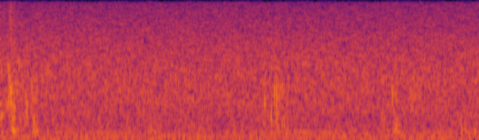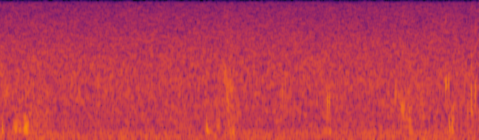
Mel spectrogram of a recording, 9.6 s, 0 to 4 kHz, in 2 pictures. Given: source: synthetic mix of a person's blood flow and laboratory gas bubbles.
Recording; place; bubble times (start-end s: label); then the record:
Doppler ultrasound of blood flow; subclavian vein
0.00-0.44 s: bubbles
2.61-3.02 s: bubbles
3.89-4.02 s: bubbles
4.09-4.19 s: bubbles
4.59-4.68 s: bubbles
4.71-5.28 s: bubbles
6.81-7.20 s: bubbles
7.58-7.69 s: bubbles
8.03-8.13 s: bubbles
8.70-9.08 s: bubbles
9.22-9.59 s: bubbles
From the record:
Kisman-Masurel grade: 232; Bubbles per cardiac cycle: several, 3 to 8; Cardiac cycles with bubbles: 50 to 99%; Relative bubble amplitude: moderate (0.250 to 0.450); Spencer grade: 3 (all of the cardiac periods contain showers or single bubble signals, but not dominating or overriding the cardiac motion signals); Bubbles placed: anywhere in the cardiac cycle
